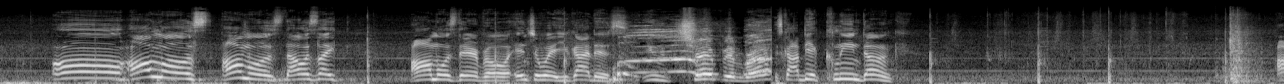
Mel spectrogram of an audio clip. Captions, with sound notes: Oh, almost, almost. That was like, almost there, bro. Inch away, you got this. (person screaming) - You tripping, bro. - It's gotta be a clean dunk. (basketball thuds)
